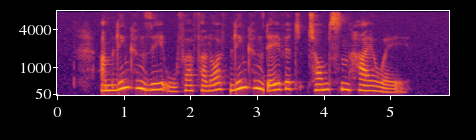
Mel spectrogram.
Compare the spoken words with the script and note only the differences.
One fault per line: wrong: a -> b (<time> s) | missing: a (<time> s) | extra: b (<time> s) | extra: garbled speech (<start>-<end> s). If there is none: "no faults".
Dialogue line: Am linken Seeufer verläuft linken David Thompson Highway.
no faults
